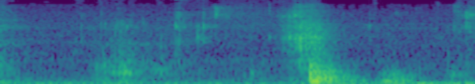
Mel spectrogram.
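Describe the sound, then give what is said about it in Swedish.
Soft, wet chewing of a banana, a few squishy mouth sounds with one louder bite or smack in the middle, no talking. “Du ska tugga färdigt. Man får inte äta i radio.”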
